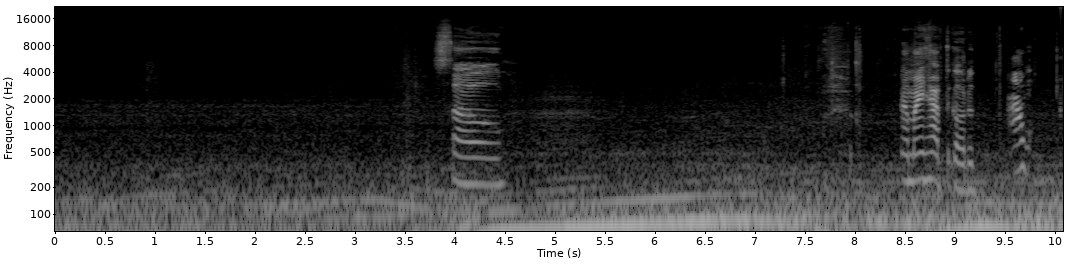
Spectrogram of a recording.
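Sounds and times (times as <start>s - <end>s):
car engine and road rumble: 0.0s - 10.0s.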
